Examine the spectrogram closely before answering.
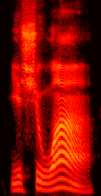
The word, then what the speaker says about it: Yeshua: iron at the end if you understood the Galilean way of pronouncing the iron. Because in the in Jerusalem, Judea, the the southern part, they did not pronounce the iron the proper way. They pronounced it just as an uh an A sound. Are you But, in the Galilee section, they pronounced it correctly and they used the upward nasal ah Yeshua.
